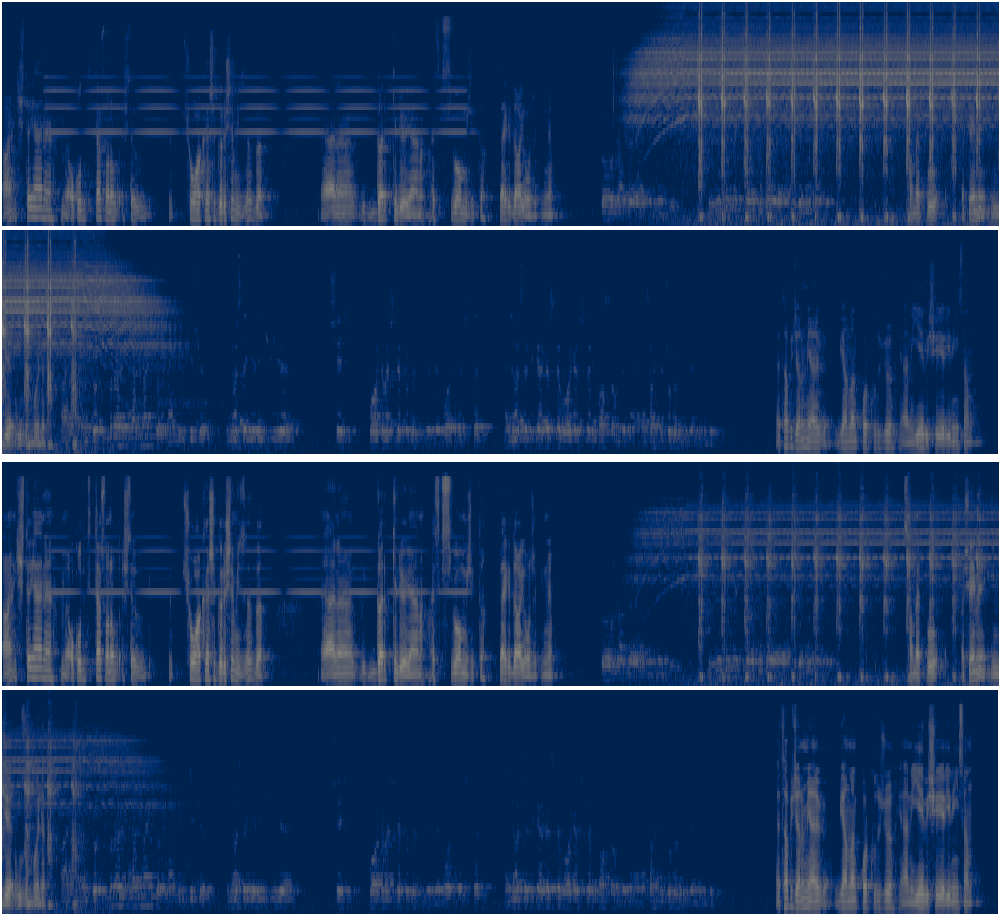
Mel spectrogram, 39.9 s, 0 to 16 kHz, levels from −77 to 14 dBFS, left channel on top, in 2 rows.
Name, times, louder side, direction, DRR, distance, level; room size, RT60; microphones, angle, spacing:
voice 1, 0.0-2.9 3.3-5.2 6.4-9.7 10.0-11.0 18.0-18.7 19.2-20.8 35.4-39.3, right 5 dB, 55° right, 16 dB, 0.5 m, -38 dB
sound 1, 0.8-9.3, equal, 25° left, 1.3 m, -54 dB
voice 2, 12.0-16.6 21.1-25.8 26.5-26.9 27.2-29.5 30.0-34.2, left 1 dB, 45° left, -1 dB, 3.0 m, -54 dB
sound 2, 12.2-12.3 12.5-23.3, left 11 dB, 70° left, 0.5 m, -36 dB
16.0 x 15.0 x 3.0 m, 0.86 s
head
